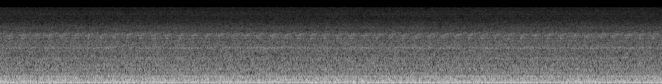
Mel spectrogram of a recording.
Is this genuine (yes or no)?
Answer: yes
